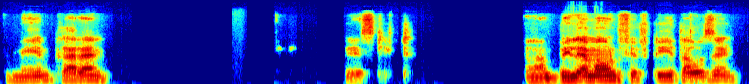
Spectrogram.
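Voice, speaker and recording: A man's voice: mid-range voice, a little mellow, no echo, poor audio. A man with a Telugu Indian accent teaching a live coding lesson, repeating his phrases and often checking in with his students. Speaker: programming teacher.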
